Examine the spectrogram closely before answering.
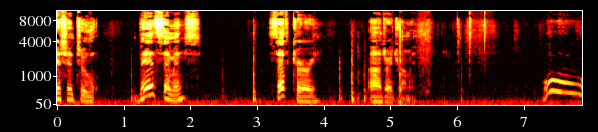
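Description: A man speaks calmly and close up, in short phrases.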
